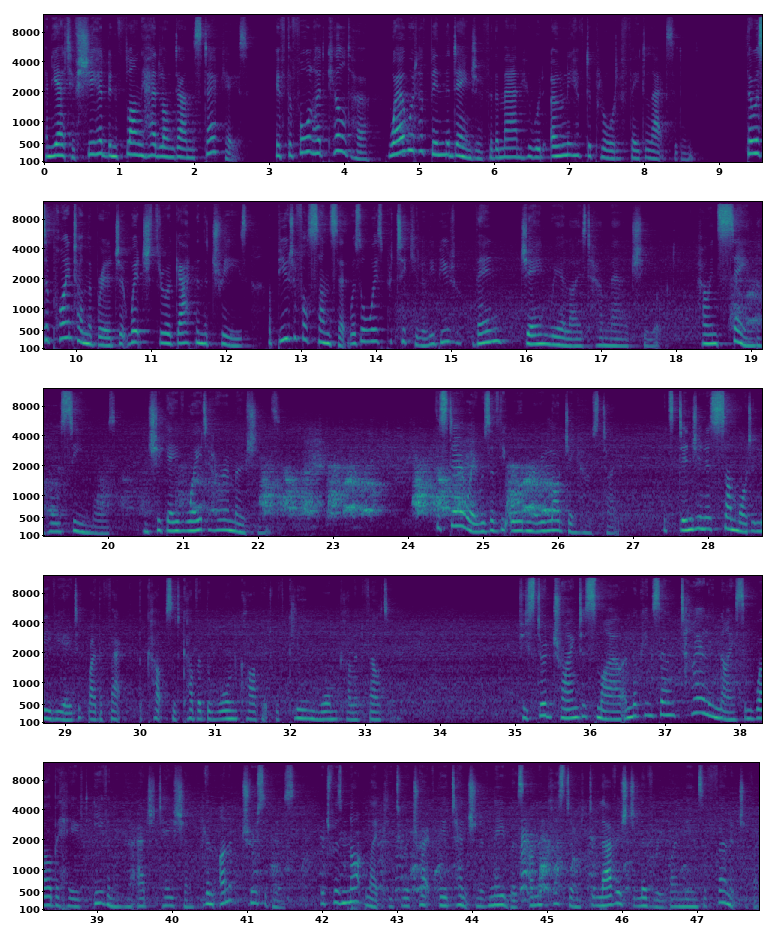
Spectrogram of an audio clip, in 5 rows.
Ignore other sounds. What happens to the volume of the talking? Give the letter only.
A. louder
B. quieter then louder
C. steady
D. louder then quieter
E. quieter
C.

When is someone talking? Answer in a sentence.
You can hear the talking from 0.0 to 8.7 s, from 9.3 to 22.3 s, from 24.4 to 33.5 s and from 35.0 to 47.7 s.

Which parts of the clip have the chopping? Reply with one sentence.
The chopping can't be heard in this clip.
